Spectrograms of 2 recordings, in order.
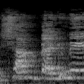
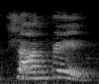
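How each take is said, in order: First: शैंपेग्ने with the g and final e sounded; the wrong way, शैंपेग्ने; wrong spelling-pronunciation. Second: शैंपेन slowly, silent g, ending in n; the right way, शैंपेन, said slowly; correct pronunciation. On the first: (गलत उच्चारण, शैंपेग्ने) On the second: (सही उच्चारण, शैंपेन) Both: Shown as a demonstration. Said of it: "नहीं बोलते".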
